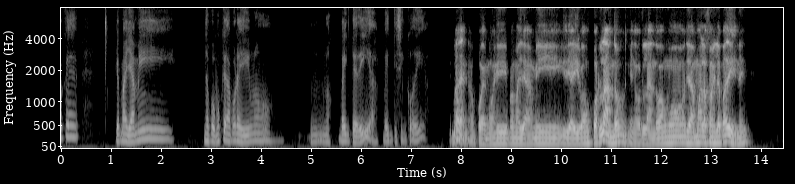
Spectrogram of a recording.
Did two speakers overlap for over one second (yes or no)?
no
